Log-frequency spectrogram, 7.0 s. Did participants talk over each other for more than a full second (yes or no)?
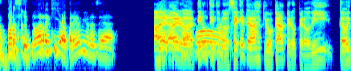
yes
